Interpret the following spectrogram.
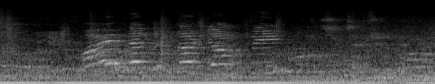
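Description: A young child's high-pitched voice: short excited calls with rising pitch, from about a second in until near the three-second mark. Underneath runs a steady low hum.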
